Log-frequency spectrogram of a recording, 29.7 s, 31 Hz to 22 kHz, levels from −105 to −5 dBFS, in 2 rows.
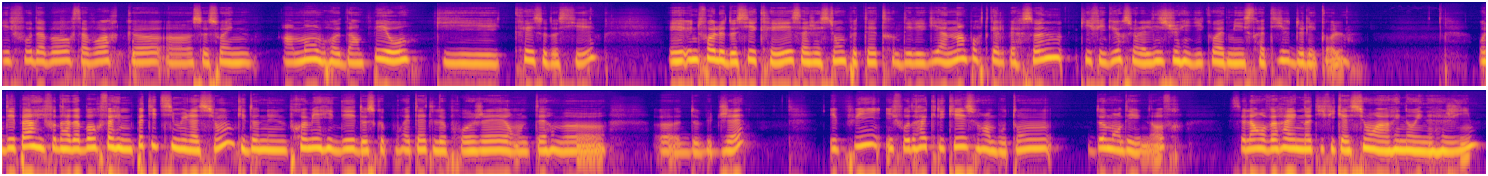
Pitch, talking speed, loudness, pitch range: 215 Hz, 170 wpm, -26 LUFS, 195-235 Hz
